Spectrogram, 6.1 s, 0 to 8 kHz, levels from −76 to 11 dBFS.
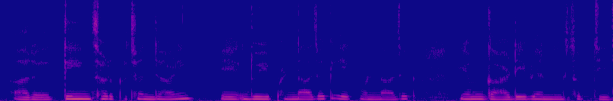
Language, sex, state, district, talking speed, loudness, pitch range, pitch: Garhwali, female, Uttarakhand, Tehri Garhwal, 175 wpm, -47 LUFS, 175-200 Hz, 185 Hz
